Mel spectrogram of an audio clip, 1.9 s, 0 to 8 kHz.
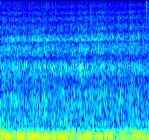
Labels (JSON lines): {"label": "anthrophony, boat engine", "recorder": "SoundTrap 500"}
